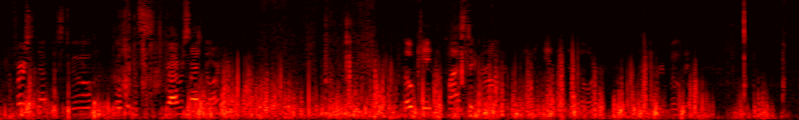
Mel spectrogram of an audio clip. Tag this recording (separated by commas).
Speech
